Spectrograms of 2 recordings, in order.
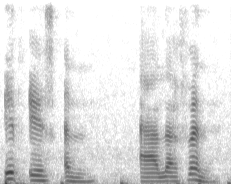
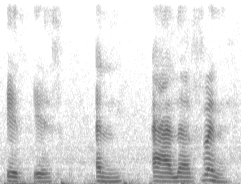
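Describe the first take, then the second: No difference in how they are said.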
